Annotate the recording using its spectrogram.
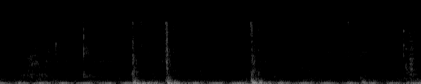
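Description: Computer keyboard being typed on: a few sharp, irregularly spaced key clicks as a short word is entered.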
